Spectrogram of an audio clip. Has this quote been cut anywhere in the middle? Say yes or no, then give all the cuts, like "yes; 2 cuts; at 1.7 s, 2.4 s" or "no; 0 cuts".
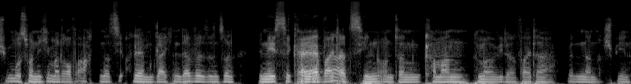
yes; 2 cuts; at 2.5 s, 4.7 s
